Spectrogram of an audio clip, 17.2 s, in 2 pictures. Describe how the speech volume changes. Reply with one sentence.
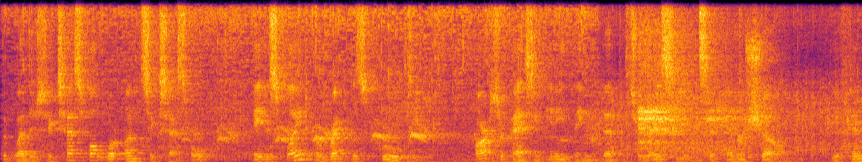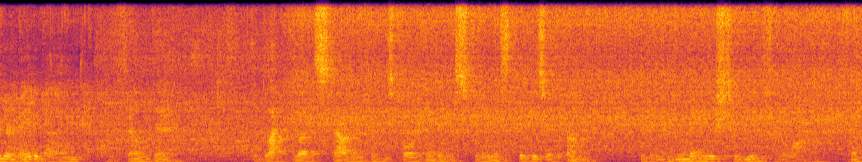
The volume of the speech stays about the same.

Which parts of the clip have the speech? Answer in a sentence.
You can hear the speech from 0.0 to 17.2 s.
